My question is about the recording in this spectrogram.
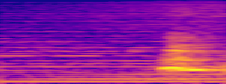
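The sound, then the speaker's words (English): A single short, sharp bark from a female dog, breaking out over a steady low hum. “Dog's on the podcast.”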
